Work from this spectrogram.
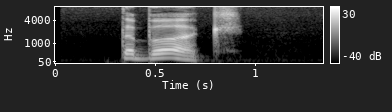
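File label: "the book", English, female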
